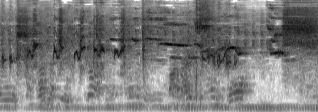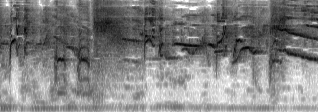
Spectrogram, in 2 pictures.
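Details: Oriental magpie-robin (kacer), master song recording for training contest birds: a rich, varied medley of loud whistles, sweeping slurs and scratchy rapid notes with no pauses, over a steady low hum.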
